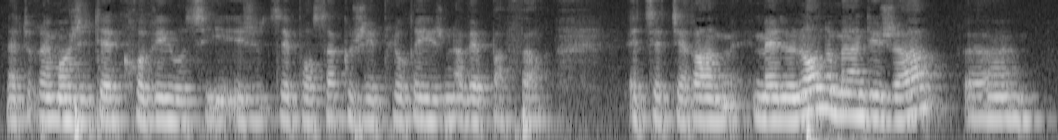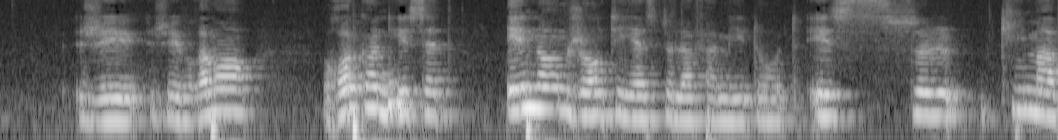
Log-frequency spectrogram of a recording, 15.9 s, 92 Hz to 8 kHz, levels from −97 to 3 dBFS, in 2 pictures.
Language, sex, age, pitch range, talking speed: French, female, 60-79, 185-220 Hz, 140 wpm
